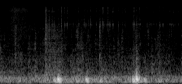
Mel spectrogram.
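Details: 1997 Audi A6 Avant C4, right front, driving over bumps in cold wet weather: dull isolated pops and thumps; owner rules out the 2011 Bilstein B8 strut, suspects loose strut-to-chassis connection or strut bearing; not confirmed.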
